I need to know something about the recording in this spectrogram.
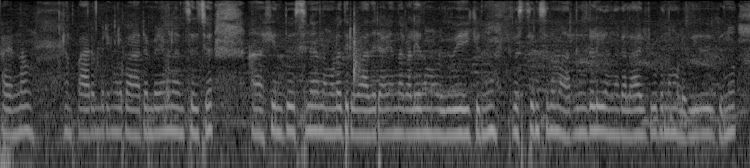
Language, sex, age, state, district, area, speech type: Malayalam, female, 30-45, Kerala, Thiruvananthapuram, urban, spontaneous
